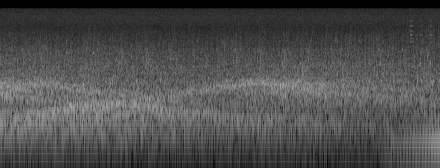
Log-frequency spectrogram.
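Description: Steady rushing, water-like noise whose tone slowly sweeps up and down. Music comes in near the end with a low held bass note.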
